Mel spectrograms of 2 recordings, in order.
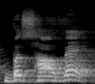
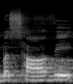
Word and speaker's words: बसावै: शब्द आ जी जग जीवै, फिर हृदय बसावै, इनू हृदय बसावे इस ढंग नाल उच्चारण नहीं करना।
